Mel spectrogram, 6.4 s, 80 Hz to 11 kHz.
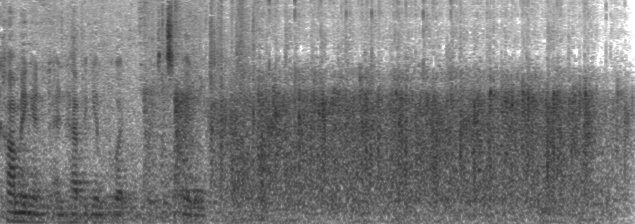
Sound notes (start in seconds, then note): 3.0 audience applauding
